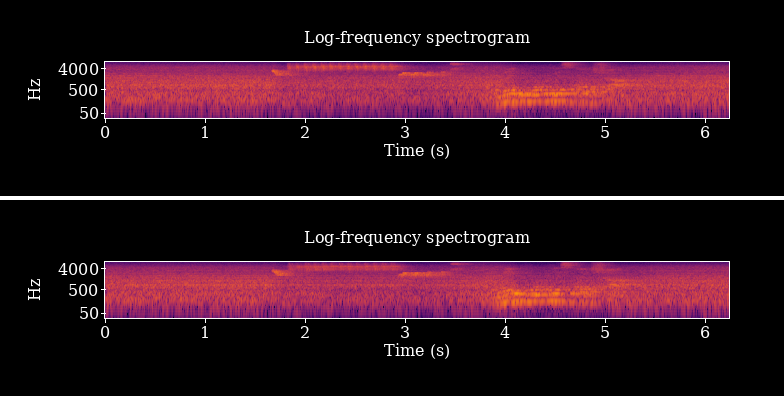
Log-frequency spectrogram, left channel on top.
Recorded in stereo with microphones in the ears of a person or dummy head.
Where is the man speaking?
45° right (ahead or behind), 1.5 m.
